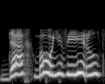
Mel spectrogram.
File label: "Byebye", Dutch; Speech; International; 11khz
